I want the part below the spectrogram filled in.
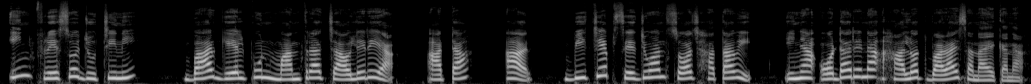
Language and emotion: Santali, neutral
